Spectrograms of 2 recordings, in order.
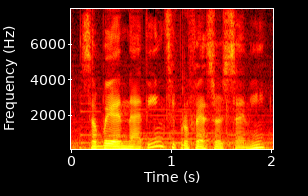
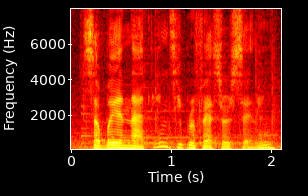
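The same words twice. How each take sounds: Both takes have the same delivery.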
